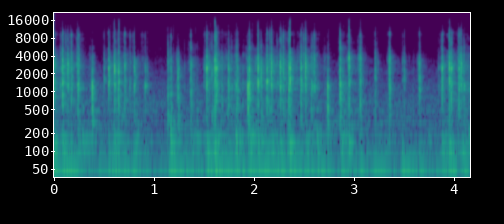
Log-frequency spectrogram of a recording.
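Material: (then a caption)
Aluminium, plastic. Fingertips of both hands type continuously on a small 60% mechanical keyboard with an aluminum case, brass plate and plastic cherry-profile keycaps resting on a desk. Rapid, uneven keystrokes produce crisp, bright clacks that stop almost instantly, with very little low-end thump.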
